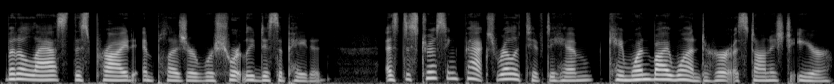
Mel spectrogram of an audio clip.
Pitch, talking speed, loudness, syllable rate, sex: 195 Hz, 165 wpm, -18 LUFS, 5.6 syllables/s, female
